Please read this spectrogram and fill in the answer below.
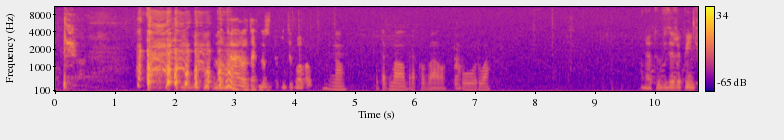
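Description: A brief fit of harsh, noisy adult coughs, followed by spoken voice sounds in a small room.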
